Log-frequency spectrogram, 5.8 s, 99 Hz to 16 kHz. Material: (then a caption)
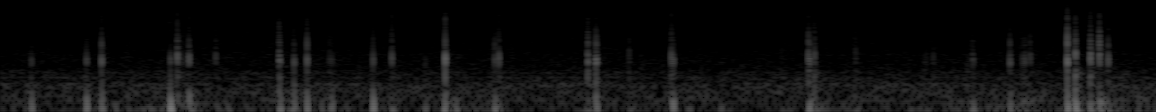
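Plastic. Fingertips and short nails of both hands rapidly tap a clear plastic desk mat, a large, thin, transparent, glossy sheet with curled edges lying flat on a dark desk, close to the microphone. About 19 quiet, short, dry taps are heard, each a soft low thud with a brief crisp click that dies away almost instantly.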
